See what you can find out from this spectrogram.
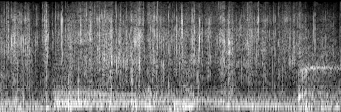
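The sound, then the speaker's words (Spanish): The paper wrapper of a polvorón crinkles and rustles as it is opened, a continuous, fairly quiet crackling texture that runs throughout with no talking. “Oís el papel, ¿verdad?”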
